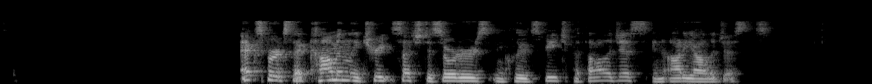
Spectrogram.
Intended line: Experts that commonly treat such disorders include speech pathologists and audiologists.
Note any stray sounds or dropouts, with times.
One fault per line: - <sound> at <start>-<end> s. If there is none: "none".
none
